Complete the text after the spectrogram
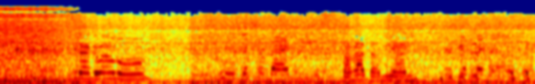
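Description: A young woman laughs and talks with animation.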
